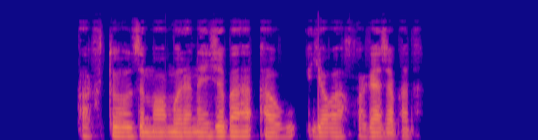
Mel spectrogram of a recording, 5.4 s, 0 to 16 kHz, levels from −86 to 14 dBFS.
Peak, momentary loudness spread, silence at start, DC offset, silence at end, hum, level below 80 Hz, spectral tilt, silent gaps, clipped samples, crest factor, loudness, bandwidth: -6 dBFS; 10 LU; 0.8 s; under 0.1%; 1.2 s; none; -62 dBFS; -5.5 dB/octave; 3.02-3.06 s; under 0.1%; 20 dB; -24 LUFS; 9.6 kHz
